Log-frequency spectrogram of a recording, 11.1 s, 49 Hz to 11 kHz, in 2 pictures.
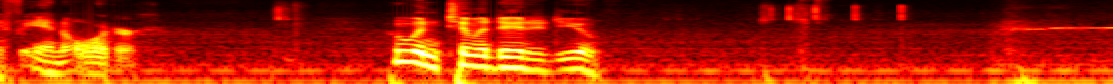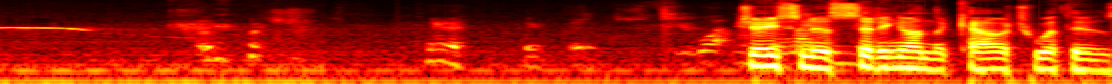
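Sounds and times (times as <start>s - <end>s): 
low hum: 0.0s - 11.1s
speech: 0.1s - 0.9s, 2.0s - 3.1s, 9.1s - 11.1s
person whistling in surprise: 5.0s - 6.1s.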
